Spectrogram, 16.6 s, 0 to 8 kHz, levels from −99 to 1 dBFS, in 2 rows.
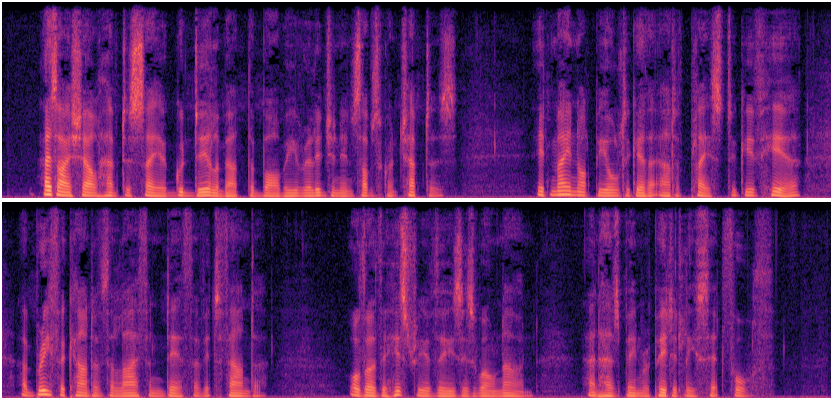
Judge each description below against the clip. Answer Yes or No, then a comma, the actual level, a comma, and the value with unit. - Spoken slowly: No, average, 190 wpm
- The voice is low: Yes, low, 110 Hz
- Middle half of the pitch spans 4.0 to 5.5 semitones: No, average, 2.7 semitones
